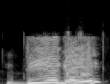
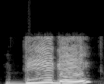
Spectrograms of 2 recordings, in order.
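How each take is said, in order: Both takes have the same delivery.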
